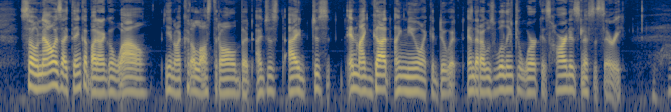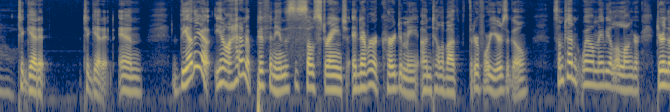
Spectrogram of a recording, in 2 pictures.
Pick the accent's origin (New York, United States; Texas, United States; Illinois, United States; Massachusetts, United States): Texas, United States; certainly growing up in South Texas, cooking with my mom, my grandmother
